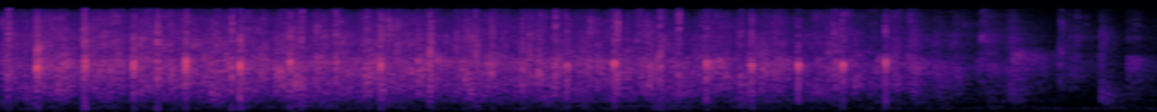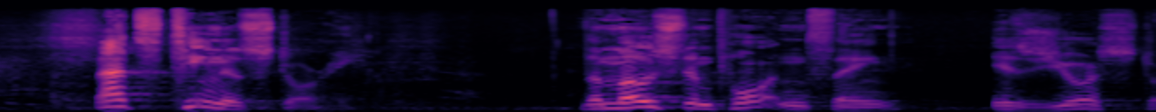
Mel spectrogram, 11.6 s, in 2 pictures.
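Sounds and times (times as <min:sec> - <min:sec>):
audience round of applause: 0:00.0 - 0:05.8
speech: 0:06.3 - 0:07.5, 0:08.7 - 0:11.5.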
